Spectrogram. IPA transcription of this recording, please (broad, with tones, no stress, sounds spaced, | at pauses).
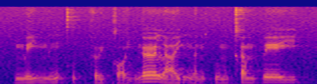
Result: m e˨˧ j m ɪ˨˥ ŋ kʷʰ ɐ˧ k̚ h ɵ˨˧ ɥ k ɔː˨˩ j n̪ œː˥ l aː˨˥ j ŋ ɐ˨˩ n kʷ ɐ˨ m kʰ ɐ˧ m p e˥ j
